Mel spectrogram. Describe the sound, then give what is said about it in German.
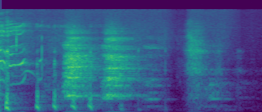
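A dog gives a few quick, sharp barks, then trails into two longer, whiny yelping calls with a short pause between them. “Ist das mein Hund, der gerade bellt?”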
